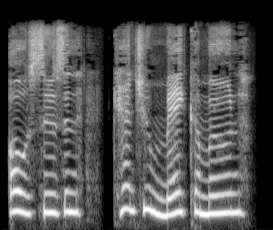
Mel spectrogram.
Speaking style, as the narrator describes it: cried Nan despairingly

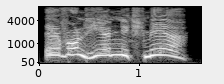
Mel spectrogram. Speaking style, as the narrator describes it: she cried

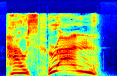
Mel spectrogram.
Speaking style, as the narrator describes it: Baba Yaga cried

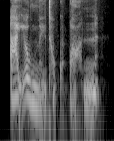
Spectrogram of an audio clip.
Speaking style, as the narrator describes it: mumbled sheepishly, the words sounding distorted because of the cookie in her mouth

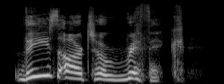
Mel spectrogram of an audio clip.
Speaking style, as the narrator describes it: exclaimed

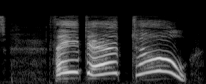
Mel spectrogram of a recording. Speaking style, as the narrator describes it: she shouted

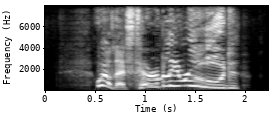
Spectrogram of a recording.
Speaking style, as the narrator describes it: the judge cried

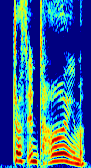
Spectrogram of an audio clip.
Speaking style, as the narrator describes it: Zoe screamed

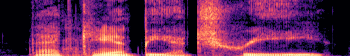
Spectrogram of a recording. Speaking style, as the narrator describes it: Simon said

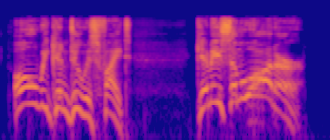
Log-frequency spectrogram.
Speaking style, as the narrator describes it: she cried

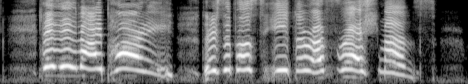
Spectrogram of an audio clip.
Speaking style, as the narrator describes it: Ramona howled

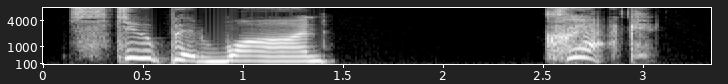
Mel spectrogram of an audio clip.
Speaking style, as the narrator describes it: Brianna angrily whacked her wand on the floor and shouted

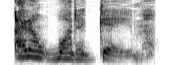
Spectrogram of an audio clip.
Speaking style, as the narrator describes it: snarls

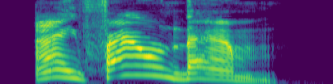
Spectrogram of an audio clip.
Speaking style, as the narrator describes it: it squeaked

